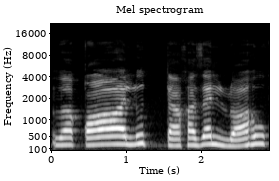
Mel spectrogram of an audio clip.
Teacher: وقالوا اتخذ اللہ، قاف پہ علی مدہ ہے، دو حرکت کھینچ کے پڑھیں گے، لام کو تا کے ساتھ ملا کے پڑھیں گے، تا مشدد ہے، سختی سے پڑھیں گے۔ اس میں جلالہ سے پہلے زبر ہے تو اس میں جلالہ کو پورا آواز سے پڑھیں گے۔ اللہ کے لام کے اوپر کھڑا زبر ہے، دو حرکت کھینچ کے پڑھیں گے، اور لام مشدد ہے، سختی سے بھی پڑھیں گے۔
